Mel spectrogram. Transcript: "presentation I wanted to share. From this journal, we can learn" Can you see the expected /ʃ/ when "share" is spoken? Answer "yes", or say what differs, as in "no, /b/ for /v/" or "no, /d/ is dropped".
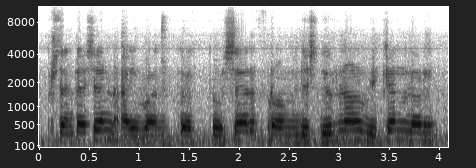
no, /s/ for /ʃ/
